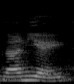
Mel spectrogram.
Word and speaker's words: Nonyea: my name is and that this is nanye my name is spelled n-e-s-i-t-a mine is spelled n-o-n-y-e-a now um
